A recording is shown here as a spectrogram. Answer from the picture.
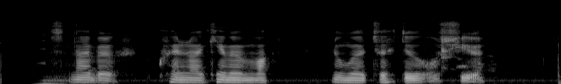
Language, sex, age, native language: Icelandic, male, 15, Icelandic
